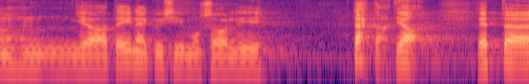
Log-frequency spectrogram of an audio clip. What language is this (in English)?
Estonian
